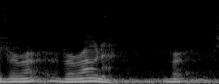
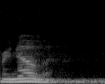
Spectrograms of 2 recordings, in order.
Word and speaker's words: Vernova: Arcosa makes wind towers that's going to go into turbines made by GE Vernova. I mispronounced it. Vernova in Florida, New York.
